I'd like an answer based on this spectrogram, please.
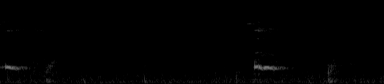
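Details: Upset Boston terrier named Yoda whining to get attention; two brief, thin, high-pitched whines, one at the start and another about two and a half seconds later, with soft breathy snuffles and a quiet background between them.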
